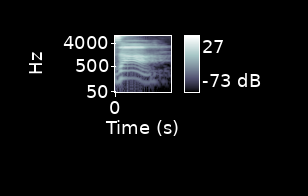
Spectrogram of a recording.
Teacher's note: جب آپ زا کی ادائیگی کریں گے تو اس میں سیٹی کی آواز نکلے گی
